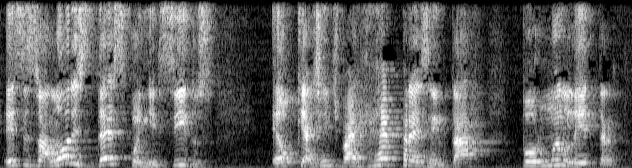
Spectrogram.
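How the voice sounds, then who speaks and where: A man's voice: high voice, expressive, slow, fairly bright tone. A man teaching a math lesson, asking rhetorical questions and acting out his students' replies. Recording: roomy echo.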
